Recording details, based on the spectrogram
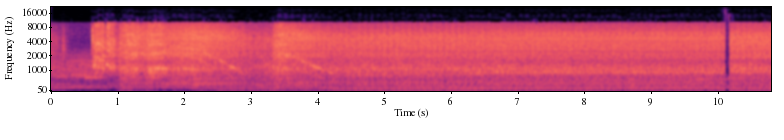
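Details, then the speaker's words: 1987 Honda VF700C Super Magna V4, after carb cleaning and 110 main jets in all four carbs, breather hose removed: starter cranks, catches and settles into a steady, even run with no misses, knocks or rattles. "I don't know until I get my better gauges. I still could test it. It sounds pretty good."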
